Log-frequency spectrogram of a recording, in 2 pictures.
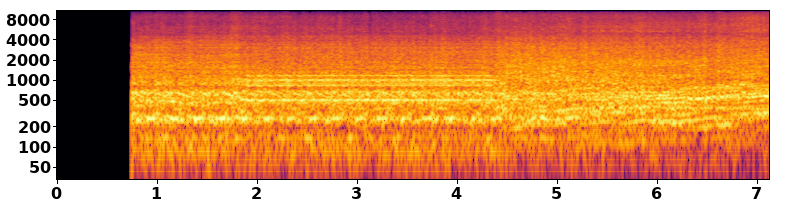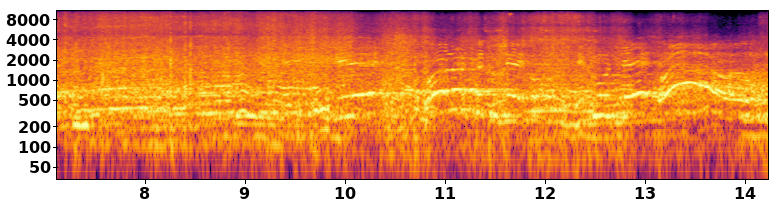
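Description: A pack of rallycross cars on the start grid, engines held at high revs, then accelerating away together, engine notes rising and falling through the gears from about nine seconds in.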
